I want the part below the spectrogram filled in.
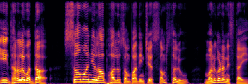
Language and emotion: Telugu, neutral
